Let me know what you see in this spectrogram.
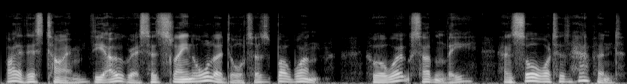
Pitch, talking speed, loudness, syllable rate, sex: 115 Hz, 190 wpm, -16 LUFS, 5.2 syllables/s, male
